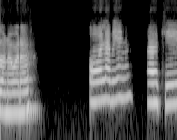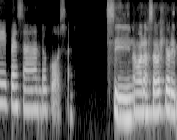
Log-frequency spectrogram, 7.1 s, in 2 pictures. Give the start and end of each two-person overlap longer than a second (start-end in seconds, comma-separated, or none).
none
